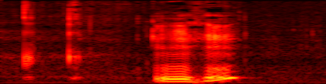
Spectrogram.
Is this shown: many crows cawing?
no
